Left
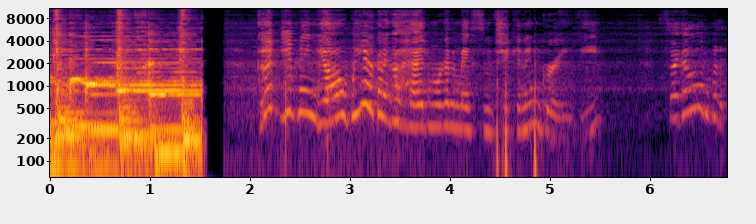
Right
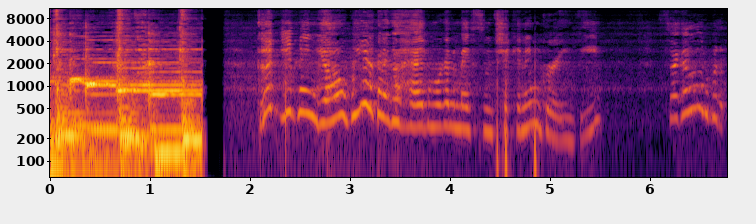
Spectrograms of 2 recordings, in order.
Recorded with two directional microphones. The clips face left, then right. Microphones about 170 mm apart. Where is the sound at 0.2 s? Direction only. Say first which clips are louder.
Even; centre (ahead or behind).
